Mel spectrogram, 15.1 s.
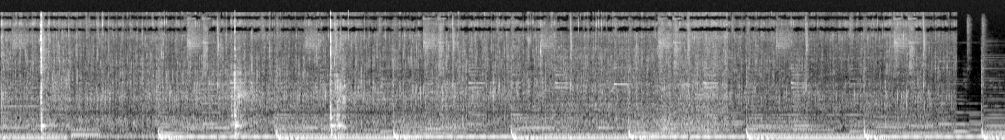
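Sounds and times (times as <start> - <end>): quiet background music: 0.0 - 15.0
metal spoon stirring in frying pan: 2.4 - 11.1
spoon scraping and clinking on pan: 4.9 - 5.4.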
